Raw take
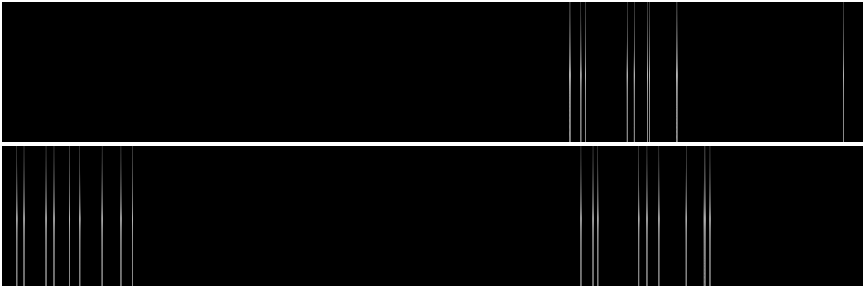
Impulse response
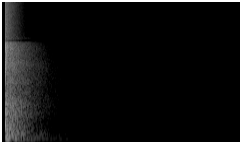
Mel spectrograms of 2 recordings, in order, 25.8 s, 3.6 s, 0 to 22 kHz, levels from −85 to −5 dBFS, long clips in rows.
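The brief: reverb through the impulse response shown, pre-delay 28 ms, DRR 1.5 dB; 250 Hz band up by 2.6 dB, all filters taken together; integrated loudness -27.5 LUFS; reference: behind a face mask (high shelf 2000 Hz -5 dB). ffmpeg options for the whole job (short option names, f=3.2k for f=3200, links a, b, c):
-filter_complex "[0:a]equalizer=f=250:t=o:g=3.5,asplit=2[a][b];[1:a]atrim=start_sample=2205,adelay=28[c];[b][c]afir=irnorm=-1:irlink=0,volume=-10.5dB[d];[a][d]amix=inputs=2:normalize=0,highshelf=f=2k:g=-5,volume=4.5dB"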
